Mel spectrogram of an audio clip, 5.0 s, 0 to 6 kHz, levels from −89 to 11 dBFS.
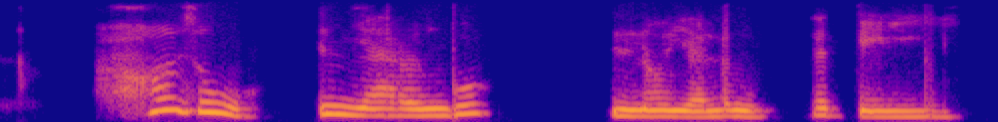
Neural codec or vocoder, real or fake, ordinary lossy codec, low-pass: codec, 16 kHz, 4 kbps, FreqCodec, smaller model; fake; Opus, 24 kbps; 5.4 kHz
